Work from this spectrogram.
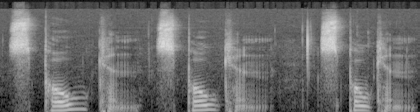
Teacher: two syllables the first syllable is the stressed syllable and in the first syllable you have o wearing a hat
